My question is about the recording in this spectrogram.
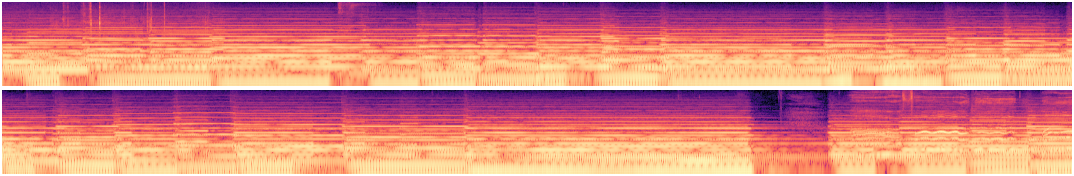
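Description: Church organ playing a hymn introduction in full sustained chords with a deep bass line. Near the end the organ breaks off briefly, then a woman's voice starts singing the hymn with the organ.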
